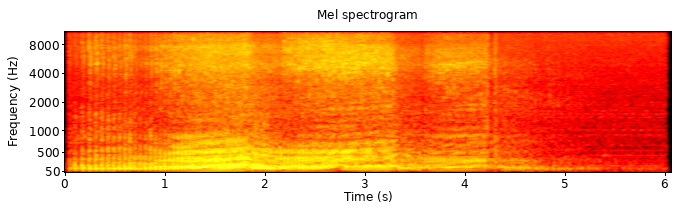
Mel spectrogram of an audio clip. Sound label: drive by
